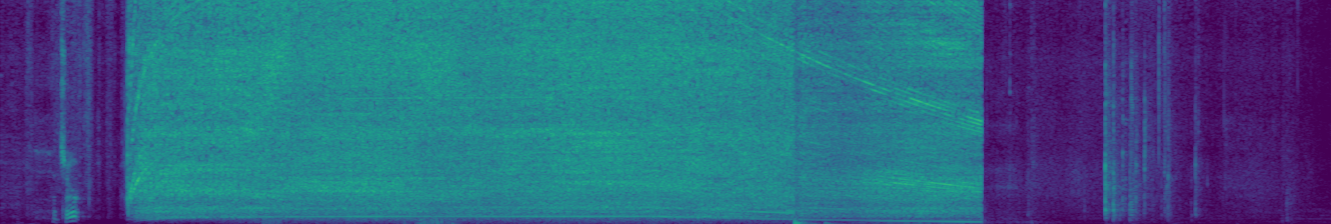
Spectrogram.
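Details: Repaired grinder after a glue fix to hold a part tight: spins up to a steady high whine, runs evenly without rattle, winds down smoothly after switch-off; normal running.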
